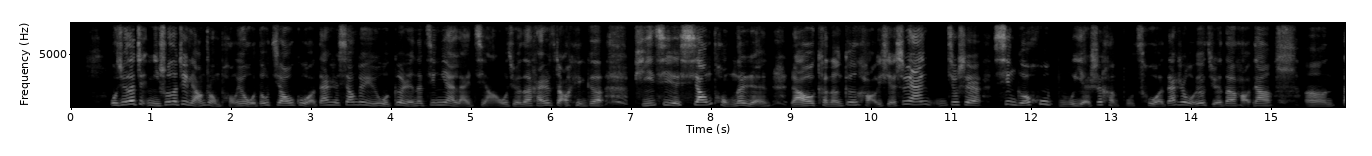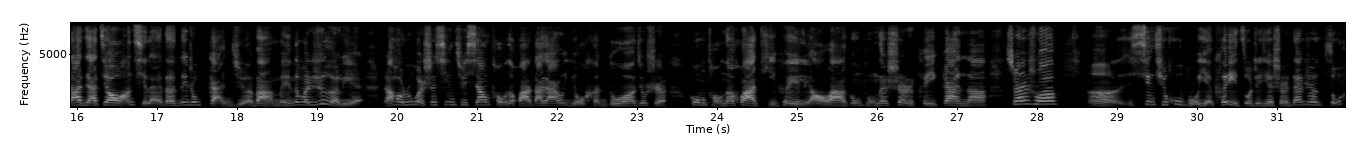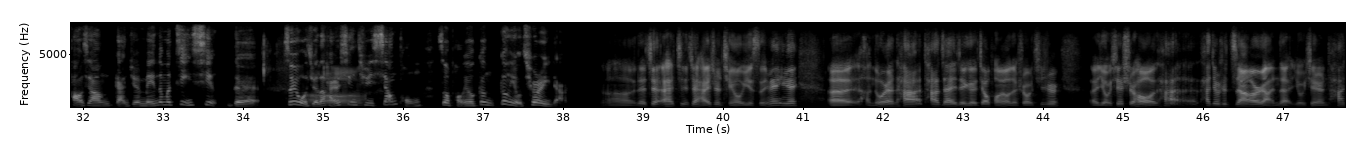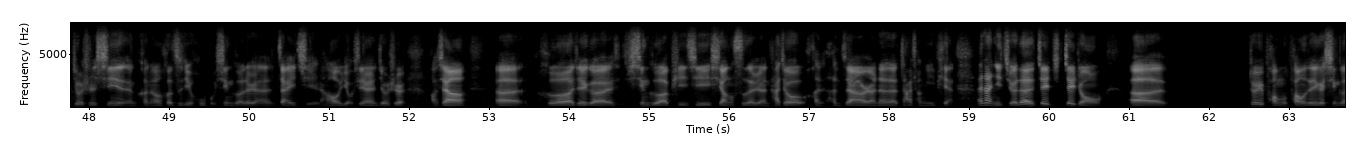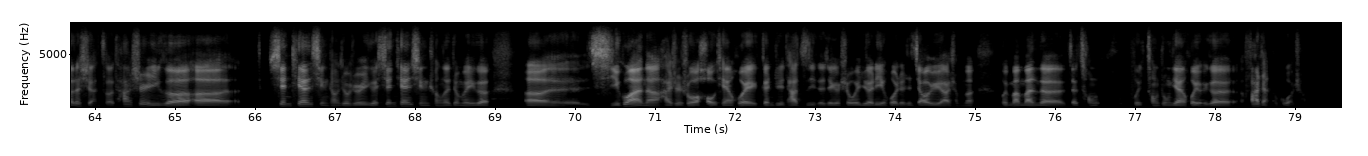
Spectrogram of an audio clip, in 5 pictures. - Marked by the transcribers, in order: laughing while speaking: "还是找一个脾气相同的人，然后"; teeth sucking; stressed: "尽兴"; other noise; other background noise
- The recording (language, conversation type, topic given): Chinese, podcast, 你是怎么认识并结交到这位好朋友的？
